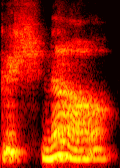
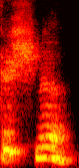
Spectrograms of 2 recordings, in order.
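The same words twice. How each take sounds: First: The word ends in a long final vowel. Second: The word ends in a short final vowel. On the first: It refers to the female consort. "you're talking about the consort" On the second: It refers to the male god. "He's Krishna"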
